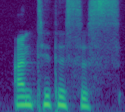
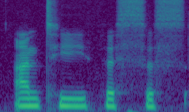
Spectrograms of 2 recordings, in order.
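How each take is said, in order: First: Antithesis said an-TITH-uh-sis; "antithesis" in one go, short TI; confirmed pronunciation. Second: Antithesis sounded out as an-tee-thesis; slow, soft "antithesis" with a long TEE; unsure sounding-out. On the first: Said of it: "It is". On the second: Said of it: "how do you say it". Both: Shown as a demonstration.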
